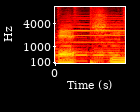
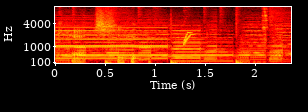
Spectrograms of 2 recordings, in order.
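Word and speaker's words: Cait Sith: I like the debates over whether the Scottish origin is pronounced catchy or cat shit.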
